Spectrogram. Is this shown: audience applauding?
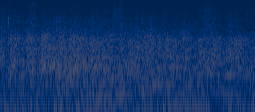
yes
